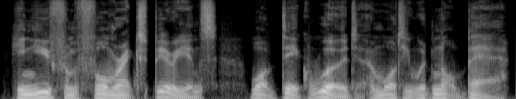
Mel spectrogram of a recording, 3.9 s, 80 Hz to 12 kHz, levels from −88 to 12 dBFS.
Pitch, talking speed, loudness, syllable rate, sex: 95 Hz, 215 wpm, -20 LUFS, 5.2 syllables/s, male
